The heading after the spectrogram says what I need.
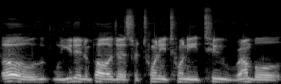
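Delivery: ordinary delivery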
